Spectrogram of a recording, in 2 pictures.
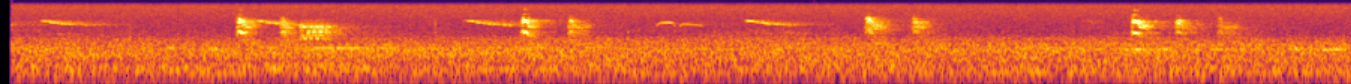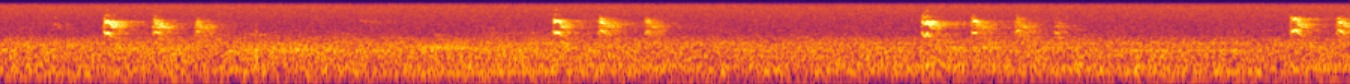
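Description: Bird calls: short clusters of two to four quick clicking notes repeated about every two seconds, with a few brief falling whistles in the first five seconds, over a steady low background hum.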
